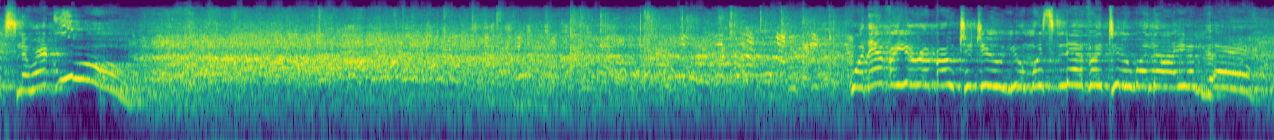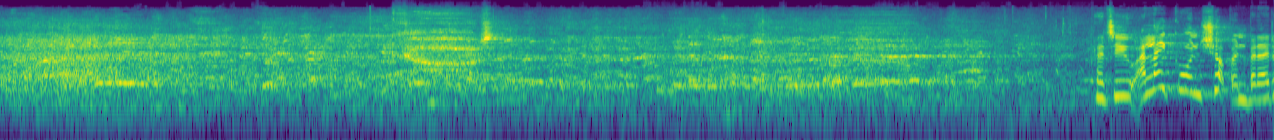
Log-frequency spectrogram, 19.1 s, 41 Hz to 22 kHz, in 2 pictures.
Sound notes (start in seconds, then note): 0.9 audience laughs; 9.0 audience laughs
